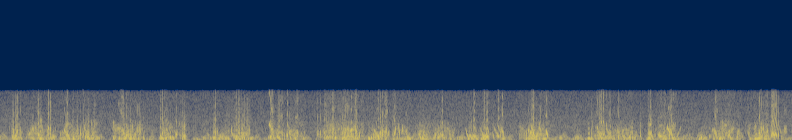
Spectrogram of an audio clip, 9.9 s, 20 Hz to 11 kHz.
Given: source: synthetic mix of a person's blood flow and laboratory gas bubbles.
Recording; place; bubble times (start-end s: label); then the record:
Doppler ultrasound of blood flow; precordium
0.07-1.25 s: bubbles
1.38-1.88 s: bubbles
1.97-2.36 s: bubbles
2.62-3.21 s: bubbles
3.33-3.83 s: bubbles
3.94-5.17 s: bubbles
5.19-5.71 s: bubbles
5.80-6.36 s: bubbles
6.46-6.92 s: bubbles
7.31-8.05 s: bubbles
8.11-8.55 s: bubbles
8.71-9.28 s: bubbles
9.31-9.85 s: bubbles
From the record:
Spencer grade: 4 (maximum detectable bubble signal sounding continuously throughout systole and diastole of every cardiac period, and overriding the amplitude of the normal cardiac signals); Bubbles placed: anywhere in the cardiac cycle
